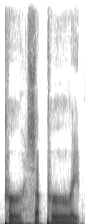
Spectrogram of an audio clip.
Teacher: word there's an A and the way the word is spelled there's an a between the p and the r but we don't say an a there we just say per separate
